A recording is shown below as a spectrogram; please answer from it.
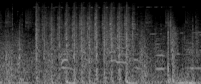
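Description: Rapid automatic gunfire in the Delta Force video game, a dense rattle of shots in quick bursts, loud and close, over a short stretch.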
